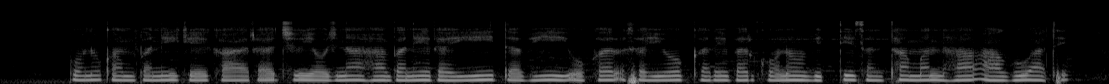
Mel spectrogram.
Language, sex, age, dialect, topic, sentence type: Chhattisgarhi, female, 18-24, Western/Budati/Khatahi, banking, statement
